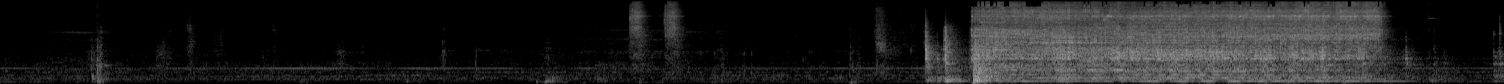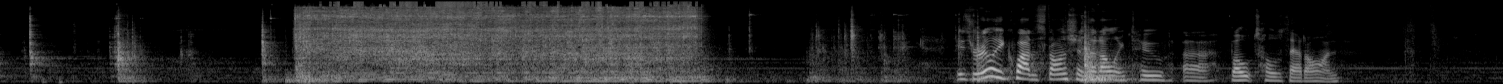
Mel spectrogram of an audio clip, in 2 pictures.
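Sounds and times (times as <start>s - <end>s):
handheld power tool running: 9.7s - 14.2s, 17.9s - 22.2s.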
